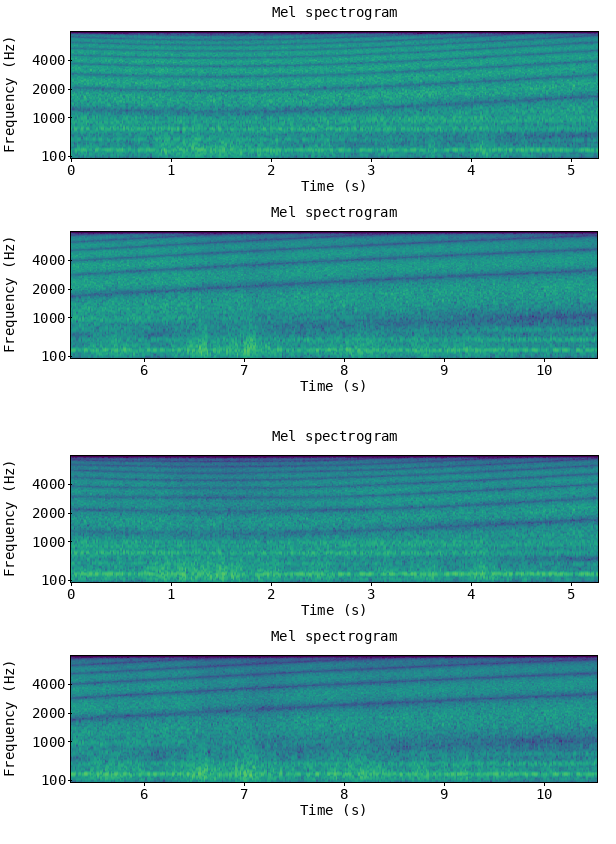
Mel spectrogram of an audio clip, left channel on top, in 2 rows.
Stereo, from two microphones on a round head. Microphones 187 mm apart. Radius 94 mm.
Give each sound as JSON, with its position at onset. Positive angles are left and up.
{"t": 0.0, "sound": "a drone", "side_deg": 55}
